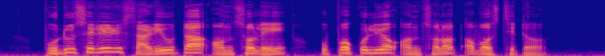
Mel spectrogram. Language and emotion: Assamese, neutral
